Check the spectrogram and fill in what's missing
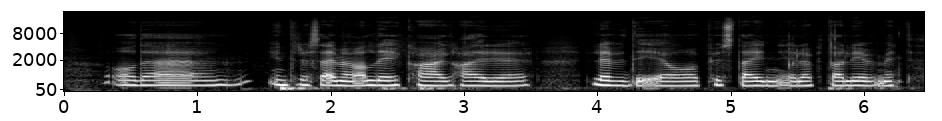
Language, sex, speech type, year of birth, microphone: Norwegian, female, spontaneous, 1989, Shure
